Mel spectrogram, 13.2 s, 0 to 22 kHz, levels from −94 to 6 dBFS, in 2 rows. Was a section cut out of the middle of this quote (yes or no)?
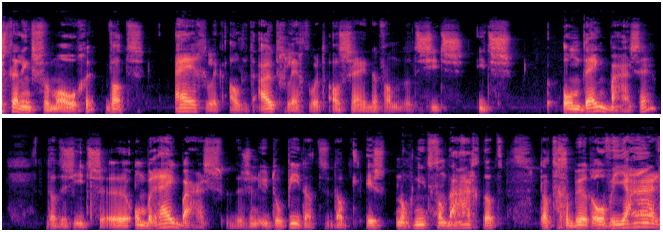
yes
